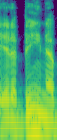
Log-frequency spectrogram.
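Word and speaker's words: Itta Bena: don't cry for me Idabbina but he was realizing people wouldn't realize that it rhymes with Argentina because it's i t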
